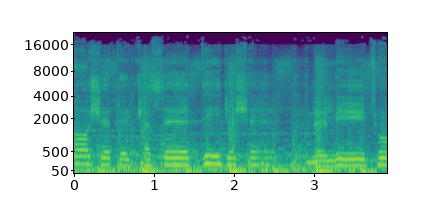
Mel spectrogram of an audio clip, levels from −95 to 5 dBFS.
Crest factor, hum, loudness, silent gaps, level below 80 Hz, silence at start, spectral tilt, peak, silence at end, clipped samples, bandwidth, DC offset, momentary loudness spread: 14 dB; none; -15 LUFS; none; -20 dBFS; 0 s; -5 dB/octave; 0 dBFS; 0 s; under 0.1%; 19 kHz; under 0.1%; 6 LU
